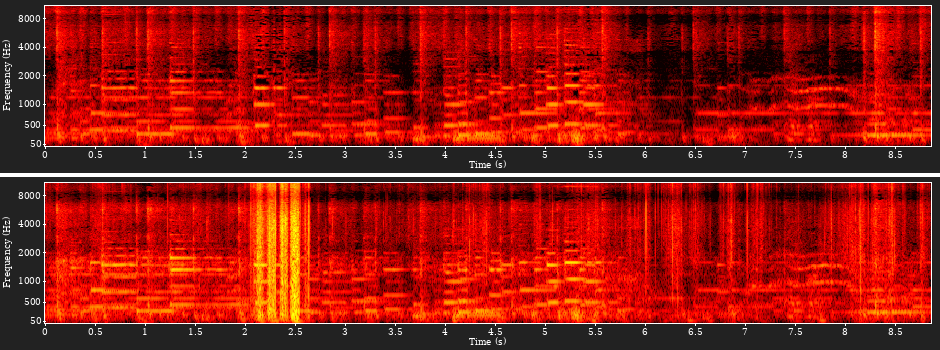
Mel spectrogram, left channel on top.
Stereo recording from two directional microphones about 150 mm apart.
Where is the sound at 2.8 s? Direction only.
25° left (ahead or behind).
